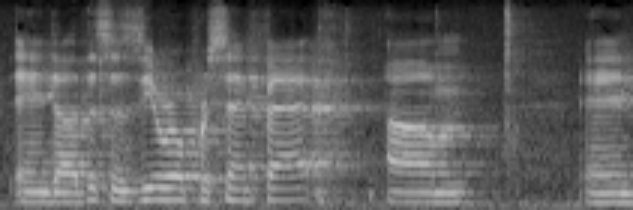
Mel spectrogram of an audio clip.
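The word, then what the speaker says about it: Fage: this brand of yogurt f-a-g-e pronounced fa yeah i saw that online that's the only reason i know that and i was just like phage what the heck's phage it's fayette and this is zero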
